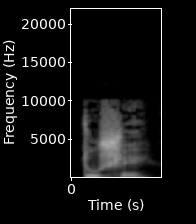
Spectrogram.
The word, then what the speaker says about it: toucher: So remember that we've got this accent circonflexe on the top of I, but then phonetically we don't pronounce it, so we get disparaître, disparaître. Battre. Toucher.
